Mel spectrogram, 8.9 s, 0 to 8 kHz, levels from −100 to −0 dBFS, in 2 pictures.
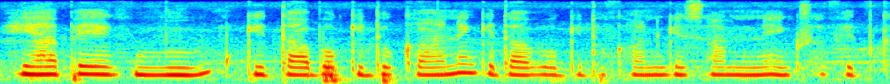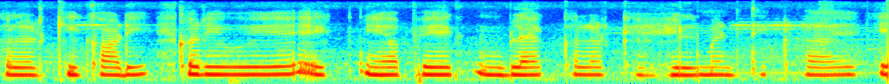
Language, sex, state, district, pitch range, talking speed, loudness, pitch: Hindi, female, Uttar Pradesh, Hamirpur, 230-240 Hz, 230 wpm, -17 LUFS, 230 Hz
